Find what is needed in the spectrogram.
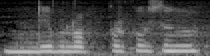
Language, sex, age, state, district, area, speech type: Bodo, female, 18-30, Assam, Udalguri, rural, spontaneous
